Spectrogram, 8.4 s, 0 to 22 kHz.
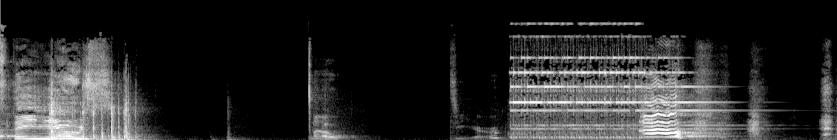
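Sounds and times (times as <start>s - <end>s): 
speech: 0.1s - 1.2s
telephone bell ringing with a metallic peal: 5.1s - 8.0s.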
